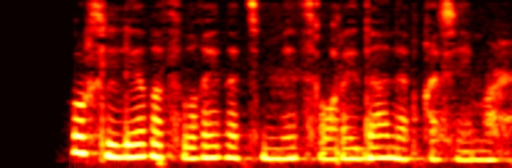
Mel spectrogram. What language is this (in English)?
Kabyle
